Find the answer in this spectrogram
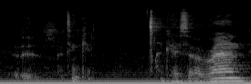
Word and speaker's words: Patinkin: Is that the correct pronunciation? It is. Patinkin.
